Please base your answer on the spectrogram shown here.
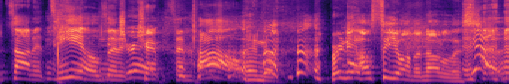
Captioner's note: laughs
